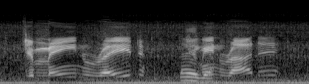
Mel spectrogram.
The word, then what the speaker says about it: Gemeinde Rade: Hey Mark, do you want to pronounce the map for me, please? Gemeinde Rade. There you go. Gemeinde Rade.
